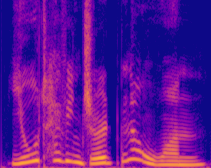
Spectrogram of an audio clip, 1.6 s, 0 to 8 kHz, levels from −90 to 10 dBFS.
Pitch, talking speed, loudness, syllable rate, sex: 265 Hz, 225 wpm, -17 LUFS, 6.3 syllables/s, female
